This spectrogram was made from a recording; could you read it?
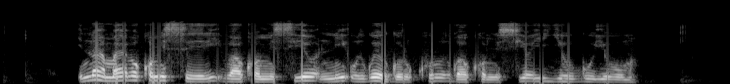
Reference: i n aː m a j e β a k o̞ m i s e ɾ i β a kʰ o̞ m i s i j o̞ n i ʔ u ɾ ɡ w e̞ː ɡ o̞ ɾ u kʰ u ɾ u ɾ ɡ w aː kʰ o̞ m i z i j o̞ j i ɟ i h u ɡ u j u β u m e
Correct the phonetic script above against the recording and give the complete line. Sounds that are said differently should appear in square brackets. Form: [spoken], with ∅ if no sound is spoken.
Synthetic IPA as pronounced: i n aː m a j [a] β a k o̞ m i s e ɾ i β a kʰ o̞ m i s i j o̞ n i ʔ u ɾ ɡ w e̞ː ɡ o̞ ɾ u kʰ u ɾ u ɾ ɡ w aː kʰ o̞ m i [s] i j o̞ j i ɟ i h u ɡ u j u β u m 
